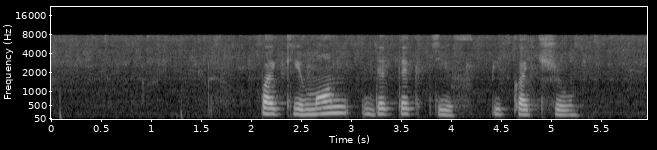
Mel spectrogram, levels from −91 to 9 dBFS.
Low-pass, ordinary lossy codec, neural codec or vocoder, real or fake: none; none; none; real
